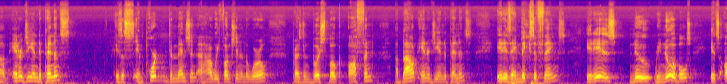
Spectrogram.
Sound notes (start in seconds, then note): none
